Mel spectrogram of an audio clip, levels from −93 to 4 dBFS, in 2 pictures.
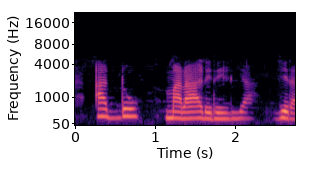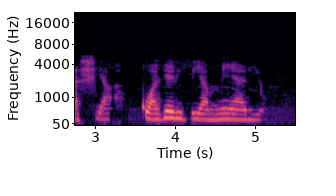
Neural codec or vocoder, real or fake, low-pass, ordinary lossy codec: none; real; 5.4 kHz; none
